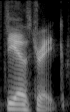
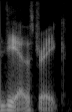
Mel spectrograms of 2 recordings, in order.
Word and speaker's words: X Drake: Yeah, so it's spelled like X Drake, but it's pronounced like Diaz, like 10 in Spanish.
